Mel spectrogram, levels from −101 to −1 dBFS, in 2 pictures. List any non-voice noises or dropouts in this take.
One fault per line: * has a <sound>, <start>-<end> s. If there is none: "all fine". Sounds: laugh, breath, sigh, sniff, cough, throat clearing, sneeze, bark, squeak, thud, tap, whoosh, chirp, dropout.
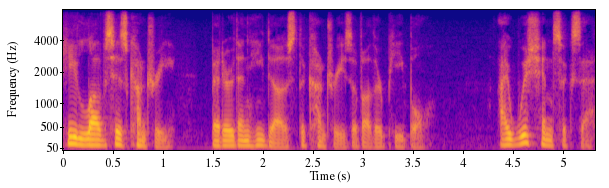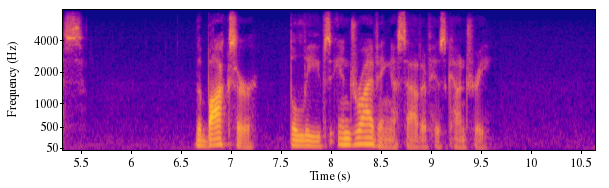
all fine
